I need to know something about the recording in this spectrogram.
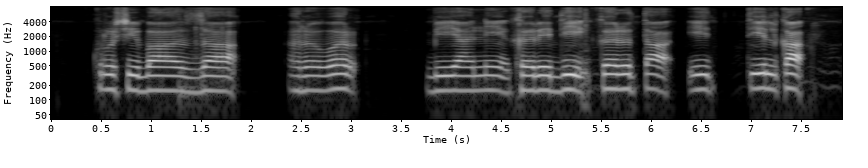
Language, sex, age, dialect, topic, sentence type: Marathi, male, 18-24, Northern Konkan, agriculture, question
